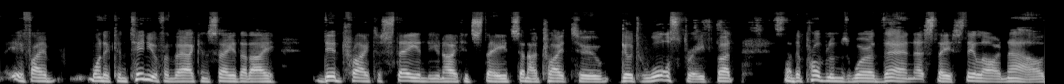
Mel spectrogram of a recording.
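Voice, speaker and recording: A man in his sixties who grew up in Sweden, recalling his career as an interview guest. His voice sits fairly high for a man and the sound is close and dry. He talks fluently and eagerly, with a few small restarts. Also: darkish tone, dry recording. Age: 60s. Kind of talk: interview storytelling.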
